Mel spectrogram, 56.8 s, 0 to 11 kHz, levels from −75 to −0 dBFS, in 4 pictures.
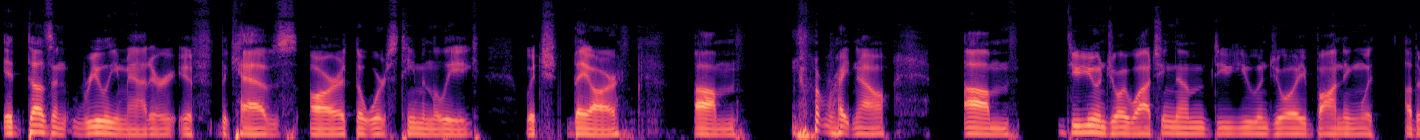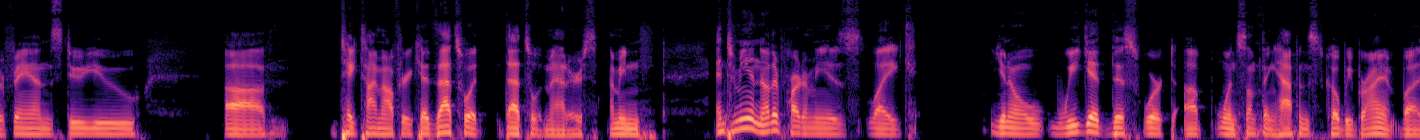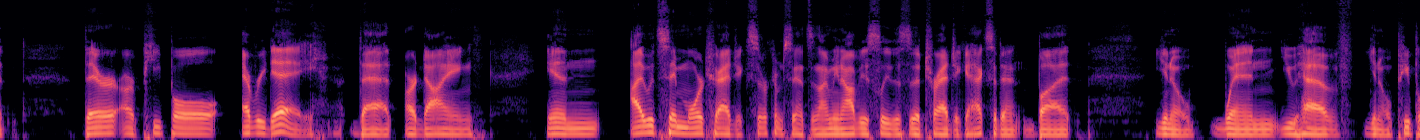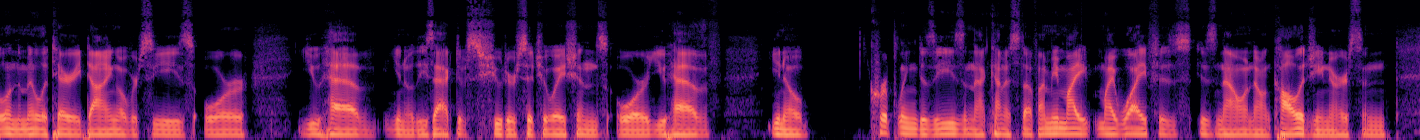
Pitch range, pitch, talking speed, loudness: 85-100 Hz, 95 Hz, 150 wpm, -21 LUFS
